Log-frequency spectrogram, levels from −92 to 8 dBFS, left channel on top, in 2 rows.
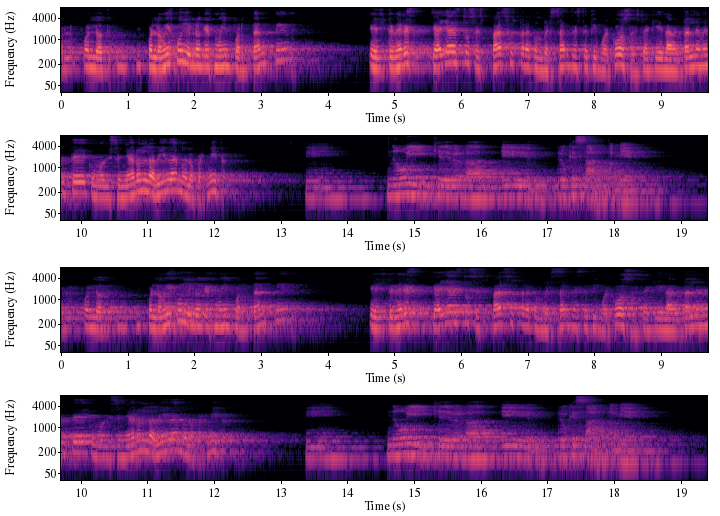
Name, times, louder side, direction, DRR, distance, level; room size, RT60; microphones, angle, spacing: voice 1, 0.0-3.5 4.6-5.3 5.6-12.1, left 5 dB, 70° left, 6 dB, 0.3 m, -29 dB
voice 2, 13.4-13.8 14.6-16.9 17.1-18.3, left 1 dB, 15° left, -2 dB, 0.9 m, -38 dB
9.6 x 4.1 x 6.5 m, 2.1 s
head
